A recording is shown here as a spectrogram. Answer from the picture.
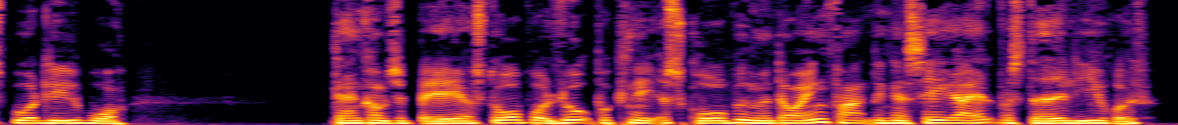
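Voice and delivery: ordinary delivery, nothing marked

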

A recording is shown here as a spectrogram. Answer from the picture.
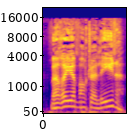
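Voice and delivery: high-pitched urgent call. A narrator's reading. Mother calling her daughter for help, urgently. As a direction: call the child over, stopping short of a full shout. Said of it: "råbte hun".

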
